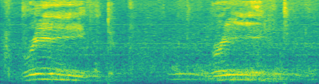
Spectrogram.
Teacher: The final sound is [ð], [briːð]. Is that voiced or voiceless? Voiced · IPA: [briːðd]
